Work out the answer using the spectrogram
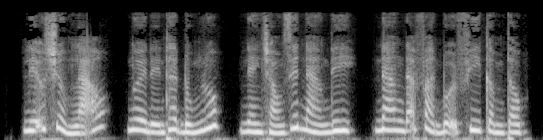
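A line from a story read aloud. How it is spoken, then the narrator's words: Loud laughing voice. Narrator (Vietnamese): hắn cười lớn nói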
